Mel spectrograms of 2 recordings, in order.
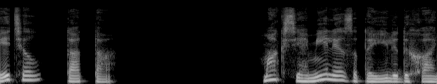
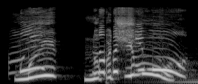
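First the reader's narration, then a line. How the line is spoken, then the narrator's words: Mice exclaiming in chorus. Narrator (Russian): воскликнули мышата хором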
